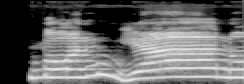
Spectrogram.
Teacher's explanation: اس نون ساکن پر غنہ نہیں ہوگا ، بنیان، یا الف زبر یا کو ایک الف کے مقدار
